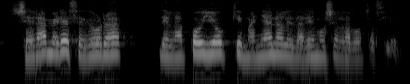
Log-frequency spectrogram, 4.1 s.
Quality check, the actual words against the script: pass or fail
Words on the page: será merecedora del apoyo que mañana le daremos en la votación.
pass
